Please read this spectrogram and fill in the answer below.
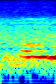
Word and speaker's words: ओम: सा उनका उच्चारण करिए उच्चारण करने के पहले तीन अक्षर है ी लेट ओ अ प्लस ओ अ उ और य तीन बोलने से ओम बनता है और उसी अनुपात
